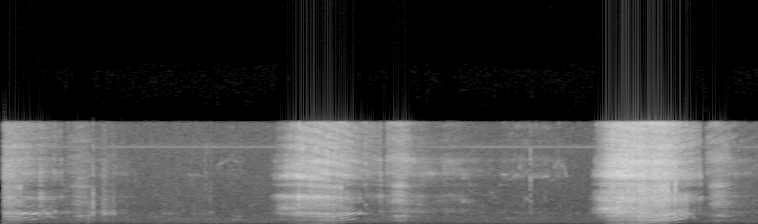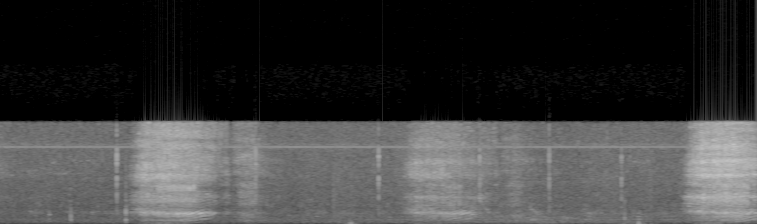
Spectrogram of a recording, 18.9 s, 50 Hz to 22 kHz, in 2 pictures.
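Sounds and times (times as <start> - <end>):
man snoring: 0.1 - 1.0, 3.4 - 5.6, 7.4 - 8.9, 11.1 - 12.7, 14.5 - 15.7, 18.0 - 18.9
soft breath out: 15.1 - 16.2.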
